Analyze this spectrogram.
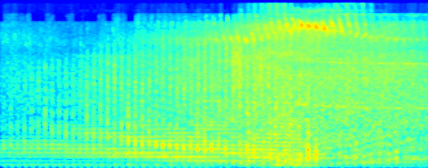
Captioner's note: helicopter whirring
